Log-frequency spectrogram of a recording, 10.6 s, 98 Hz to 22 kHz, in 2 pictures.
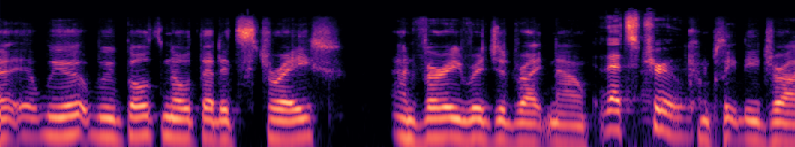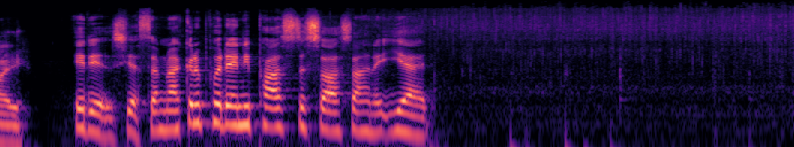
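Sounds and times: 
speech: 0:00.0 - 0:08.3
faint bubbling of water: 0:06.6 - 0:10.5
pot of water starting to boil: 0:06.6 - 0:10.5.

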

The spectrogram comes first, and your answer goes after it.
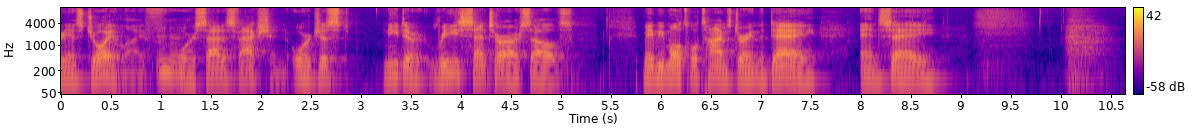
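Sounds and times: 
speech: 0:00.0 - 0:05.2, 0:05.8 - 0:09.3
slow deliberate deep breath: 0:05.2 - 0:05.8, 0:07.6 - 0:08.0, 0:08.9 - 0:10.6.

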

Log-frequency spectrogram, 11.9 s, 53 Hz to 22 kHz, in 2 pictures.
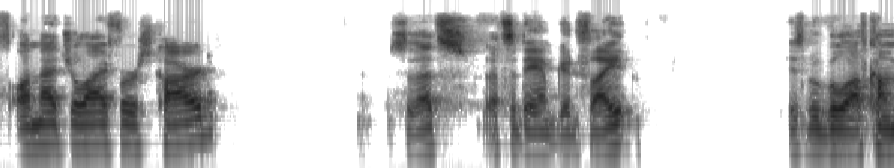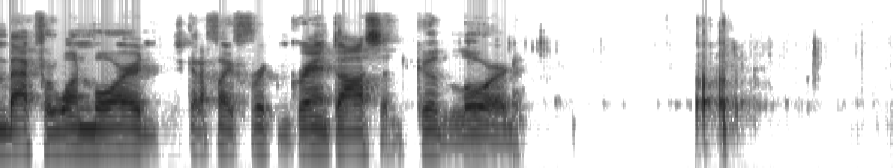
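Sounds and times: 
speech: 0:00.0 - 0:01.5, 0:02.6 - 0:04.3, 0:05.2 - 0:09.6, 0:10.7 - 0:10.9
sipping iced coffee through a straw: 0:10.4 - 0:11.9.

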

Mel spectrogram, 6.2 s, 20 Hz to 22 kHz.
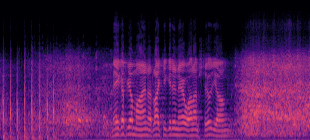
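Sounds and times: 
sharp knocks on the wooden door of a hideout: 0:00.0 - 0:01.2
laughter: 0:00.8 - 0:03.3, 0:04.6 - 0:06.2
speech: 0:02.3 - 0:05.8.

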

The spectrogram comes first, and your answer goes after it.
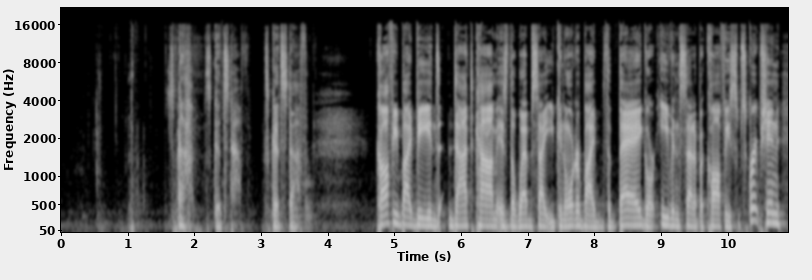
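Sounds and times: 
person sipping coffee: 0:00.3 - 0:02.1
gulp of coffee: 0:01.0 - 0:02.2
speech: 0:01.8 - 0:03.8, 0:04.7 - 0:10.8.

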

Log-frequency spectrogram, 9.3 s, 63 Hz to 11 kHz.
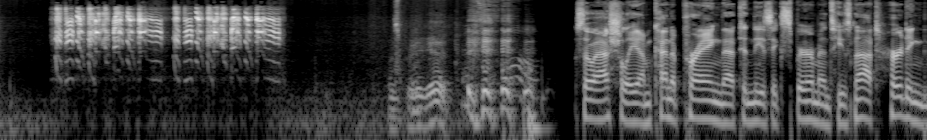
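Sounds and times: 
young small bird singing imitated song: 0:00.6 - 0:02.9
speech: 0:03.9 - 0:09.2
laughter: 0:04.7 - 0:05.5.

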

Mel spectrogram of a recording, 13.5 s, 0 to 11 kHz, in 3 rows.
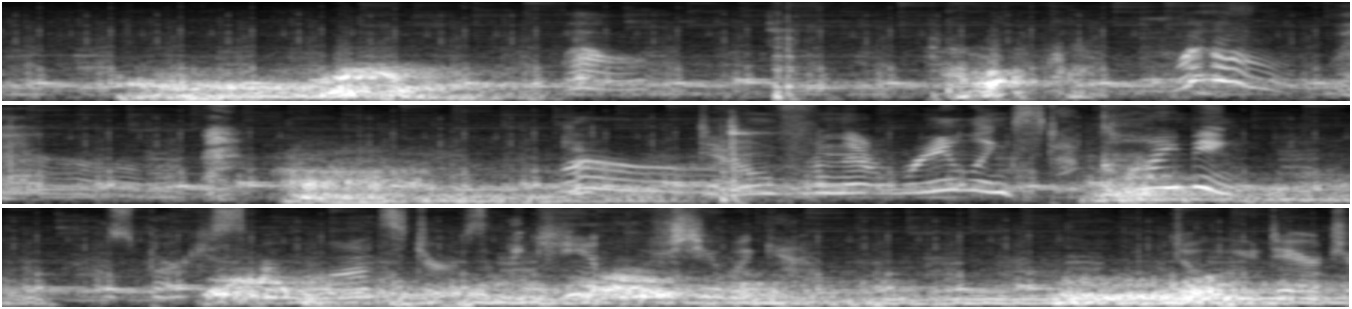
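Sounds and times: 
low rumbling background: 0:00.3 - 0:01.9, 0:05.4 - 0:07.2, 0:07.9 - 0:13.4
large dogs barking and baying: 0:03.0 - 0:06.8, 0:08.3 - 0:13.4.

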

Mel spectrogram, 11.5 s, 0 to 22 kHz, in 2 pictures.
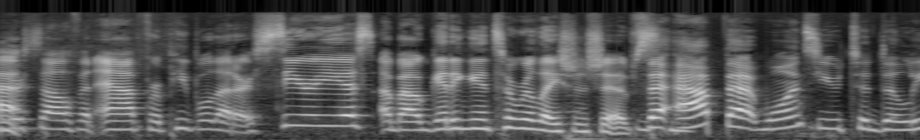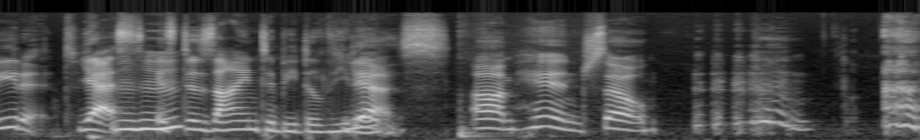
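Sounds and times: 
speech: 0:00.0 - 0:11.4
person clearing throat in rough gravelly bursts: 0:10.1 - 0:11.4.

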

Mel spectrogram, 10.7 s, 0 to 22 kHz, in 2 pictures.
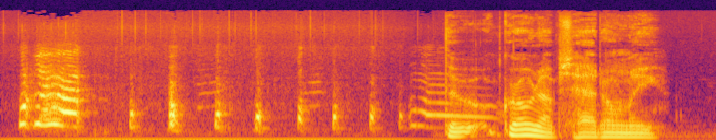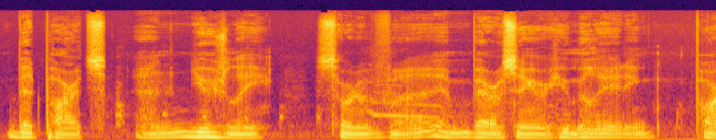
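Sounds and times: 
person imitating a chicken squawking and clucking: 0:00.1 - 0:00.7, 0:01.4 - 0:03.8, 0:06.2 - 0:07.0, 0:07.8 - 0:08.9
speech: 0:00.2 - 0:00.7, 0:03.4 - 0:10.7.

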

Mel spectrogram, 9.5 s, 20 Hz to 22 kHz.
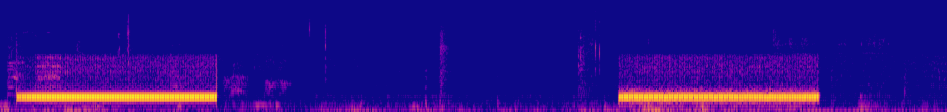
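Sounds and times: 
faint noise: 0:00.0 - 0:09.4
phone ringback tone on an outgoing call: 0:00.1 - 0:02.2, 0:06.2 - 0:08.2.

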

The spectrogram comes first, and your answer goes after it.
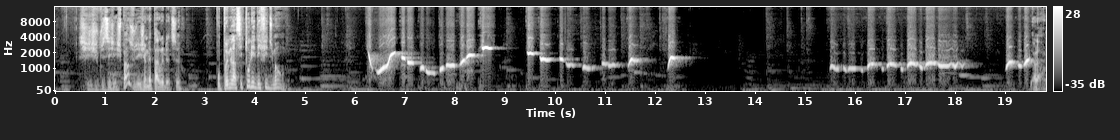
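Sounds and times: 
speech: 0:00.5 - 0:04.8
person whistling a lively melody: 0:06.2 - 0:12.9, 0:15.5 - 0:18.4, 0:19.0 - 0:19.8.

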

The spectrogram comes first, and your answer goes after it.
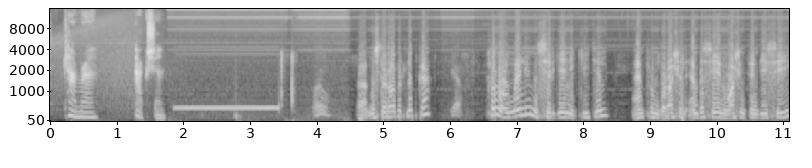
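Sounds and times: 
speech: 0:00.2 - 0:01.9, 0:04.0 - 0:11.0
telephone dial tone: 0:01.8 - 0:03.9.

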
